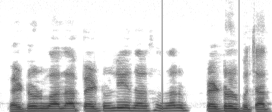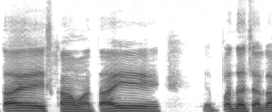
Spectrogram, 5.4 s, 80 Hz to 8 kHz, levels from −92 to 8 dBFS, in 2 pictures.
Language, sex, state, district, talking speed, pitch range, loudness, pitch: Hindi, male, Uttar Pradesh, Jyotiba Phule Nagar, 200 wpm, 155-180 Hz, -18 LUFS, 170 Hz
